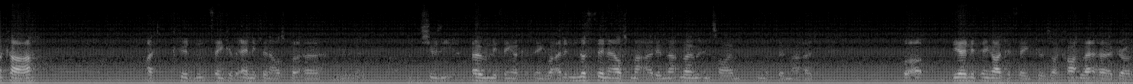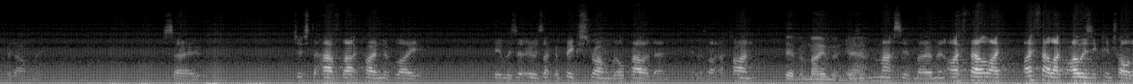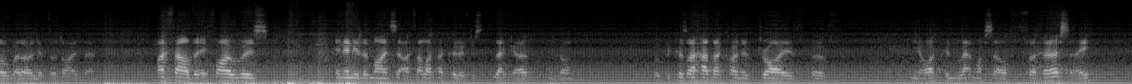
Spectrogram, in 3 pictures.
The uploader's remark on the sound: Apoligies in advance for the sound quality in this episode. During the Interview I experienced some feedback on the Mic.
